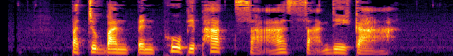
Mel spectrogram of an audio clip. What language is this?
Thai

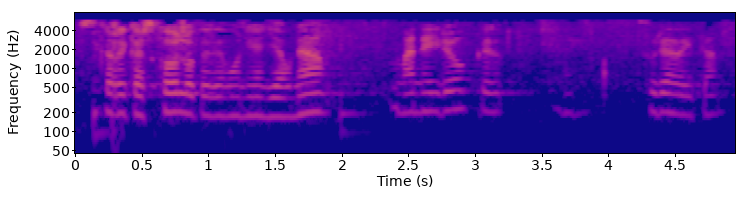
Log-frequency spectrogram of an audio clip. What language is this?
Basque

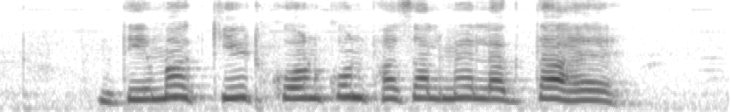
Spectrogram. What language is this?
Magahi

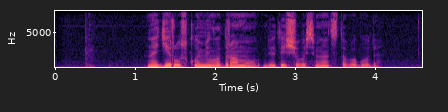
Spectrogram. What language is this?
Russian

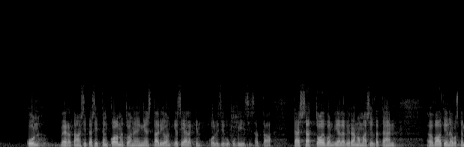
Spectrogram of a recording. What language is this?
Finnish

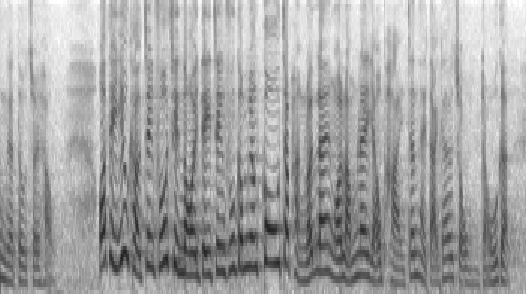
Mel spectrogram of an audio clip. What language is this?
Cantonese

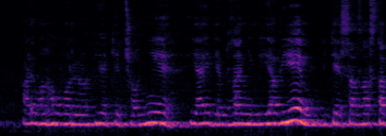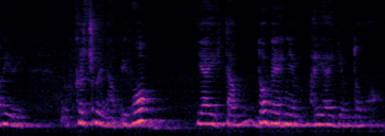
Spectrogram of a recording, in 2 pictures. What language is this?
Slovak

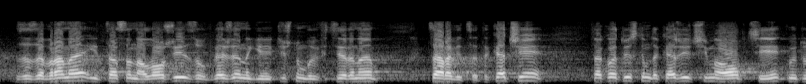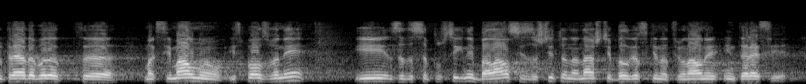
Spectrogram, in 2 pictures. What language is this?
Bulgarian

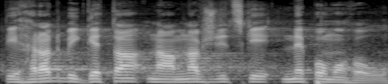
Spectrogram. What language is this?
Czech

